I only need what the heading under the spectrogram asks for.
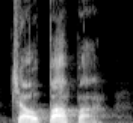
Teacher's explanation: But the stress is at the end, P-A-P-A with an accent. But she always says, ciao papa, and she stresses it at the beginning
